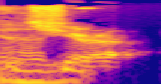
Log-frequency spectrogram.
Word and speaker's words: Schara: And we have a friend here today who's been personally involved in the results of that, Scott Schara or Schara, you have to tell me if I'm pronouncing it right. – And, Schara, you did. Schara, fine.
